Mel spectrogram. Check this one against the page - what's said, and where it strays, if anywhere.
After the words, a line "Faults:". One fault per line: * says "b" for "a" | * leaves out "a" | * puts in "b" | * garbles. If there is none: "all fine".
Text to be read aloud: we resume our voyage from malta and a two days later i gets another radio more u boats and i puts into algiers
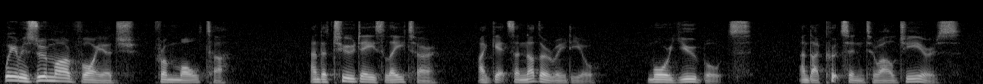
we resume our voyage from malta and a two days later i gets another radio more u boats and i puts into algiers
Faults:
all fine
